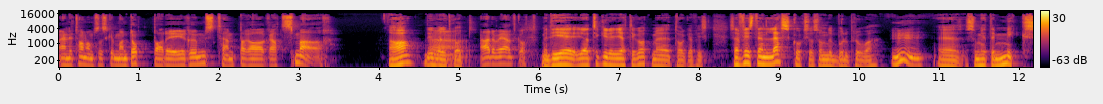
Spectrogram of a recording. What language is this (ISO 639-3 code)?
swe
